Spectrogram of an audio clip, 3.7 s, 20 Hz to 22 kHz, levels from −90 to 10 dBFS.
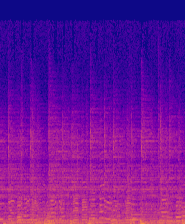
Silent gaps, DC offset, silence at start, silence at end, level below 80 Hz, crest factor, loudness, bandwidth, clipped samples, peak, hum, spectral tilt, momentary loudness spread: none; under 0.1%; 0 s; 0 s; -46 dBFS; 14 dB; -27 LUFS; 20 kHz; under 0.1%; -12 dBFS; none; -4.5 dB/octave; 2 LU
